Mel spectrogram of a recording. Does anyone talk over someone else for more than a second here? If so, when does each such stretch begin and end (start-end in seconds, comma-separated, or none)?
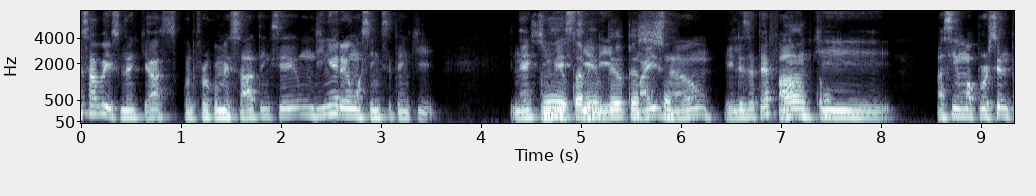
4.5-6.0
